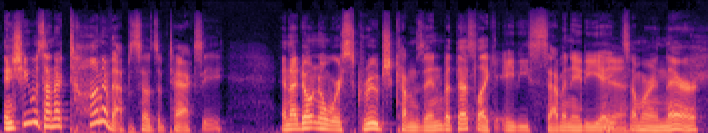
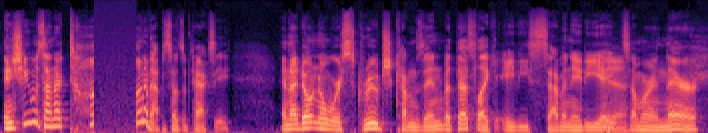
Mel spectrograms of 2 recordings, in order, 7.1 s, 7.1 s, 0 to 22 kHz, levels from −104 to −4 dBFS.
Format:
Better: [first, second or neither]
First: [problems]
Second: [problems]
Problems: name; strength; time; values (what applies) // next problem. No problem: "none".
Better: first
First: none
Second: audio freezing; at 1 s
